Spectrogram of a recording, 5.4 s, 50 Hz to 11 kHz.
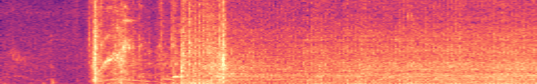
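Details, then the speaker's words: Small Honda 2200 W generator converted to propane, started after a few pulls to power a Dometic 15k RV AC fitted with a Softstart: it catches within a second or two and settles into a steady, low, even hum. Healthy start. "right fired up i don't know what that sounds like on video but this thing is quite quite"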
